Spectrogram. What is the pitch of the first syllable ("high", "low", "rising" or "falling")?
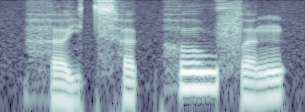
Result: low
